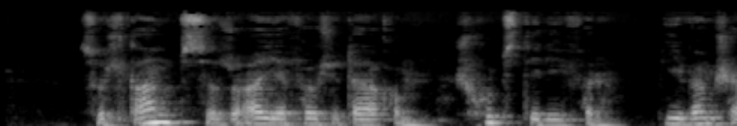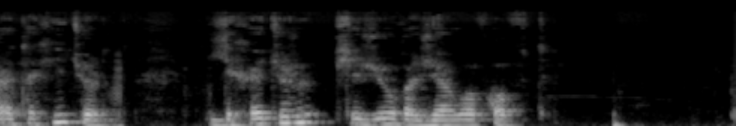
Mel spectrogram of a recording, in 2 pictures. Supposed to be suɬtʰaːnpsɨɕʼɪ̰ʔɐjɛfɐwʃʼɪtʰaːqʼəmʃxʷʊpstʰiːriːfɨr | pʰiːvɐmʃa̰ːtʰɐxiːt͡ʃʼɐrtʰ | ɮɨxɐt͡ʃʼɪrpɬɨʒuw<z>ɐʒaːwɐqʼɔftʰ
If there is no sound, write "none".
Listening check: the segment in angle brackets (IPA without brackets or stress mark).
ʁ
